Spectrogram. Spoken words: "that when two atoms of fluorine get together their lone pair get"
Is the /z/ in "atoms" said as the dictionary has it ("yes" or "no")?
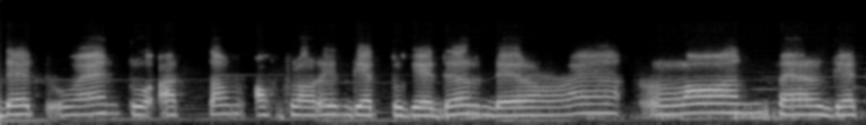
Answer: no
